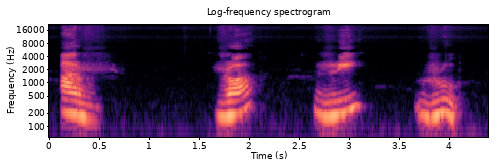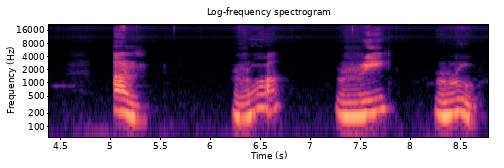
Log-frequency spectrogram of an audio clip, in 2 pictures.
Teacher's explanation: You may notice while pronouncing ra, this little vibration, this is the part of the characteristic of the ra.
